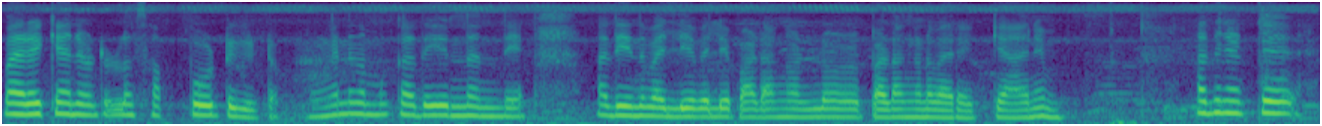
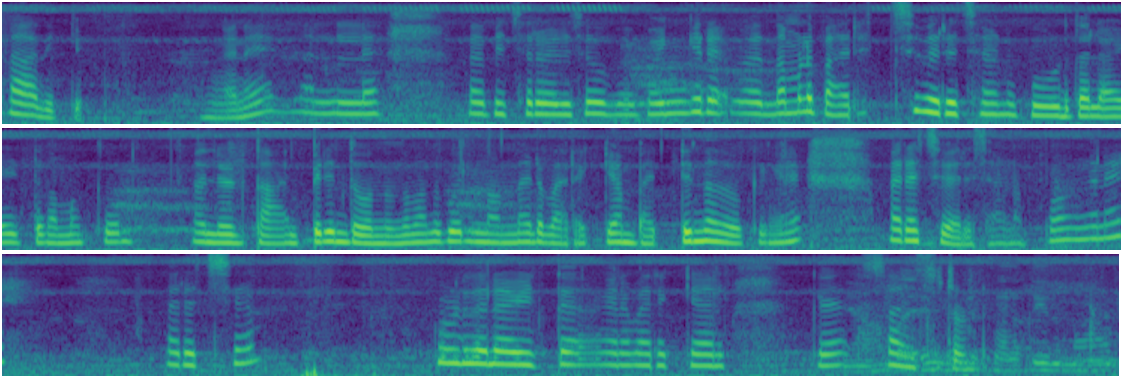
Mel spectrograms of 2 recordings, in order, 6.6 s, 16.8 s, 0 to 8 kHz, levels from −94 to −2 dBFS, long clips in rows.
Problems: low volume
